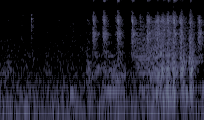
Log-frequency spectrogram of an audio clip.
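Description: Near silence at first. From about a second in come faint, quick clicks and rustles of jewelry chains being handled.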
